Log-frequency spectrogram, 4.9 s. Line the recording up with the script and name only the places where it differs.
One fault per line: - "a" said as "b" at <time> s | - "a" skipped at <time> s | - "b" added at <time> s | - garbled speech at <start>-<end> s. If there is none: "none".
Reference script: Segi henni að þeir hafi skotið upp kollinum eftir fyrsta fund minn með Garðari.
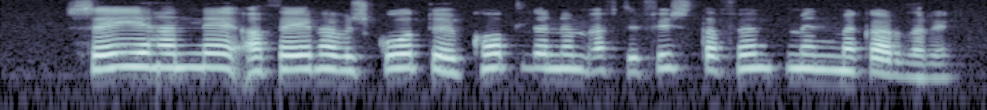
none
